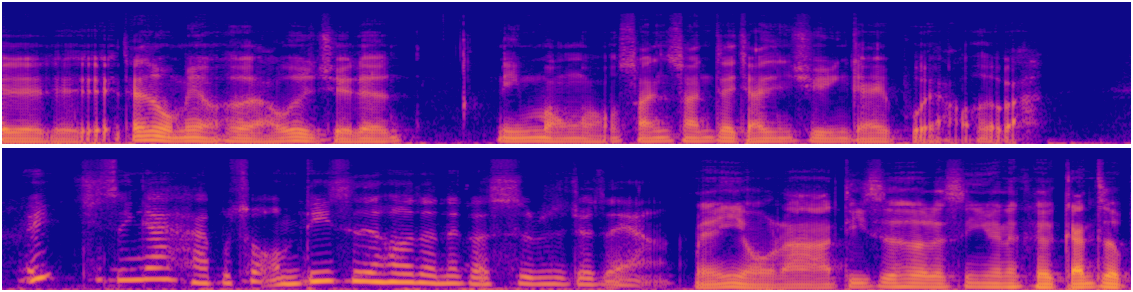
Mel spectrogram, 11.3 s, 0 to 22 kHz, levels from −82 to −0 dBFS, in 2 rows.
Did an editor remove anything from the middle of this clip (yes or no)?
no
